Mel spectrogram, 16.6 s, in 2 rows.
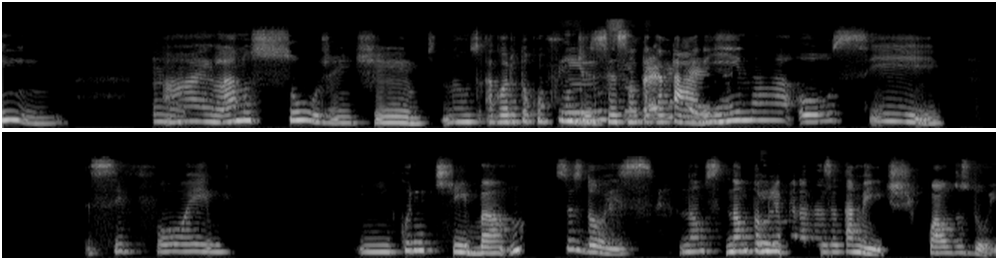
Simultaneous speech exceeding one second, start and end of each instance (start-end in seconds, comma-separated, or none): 4.6-6.1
